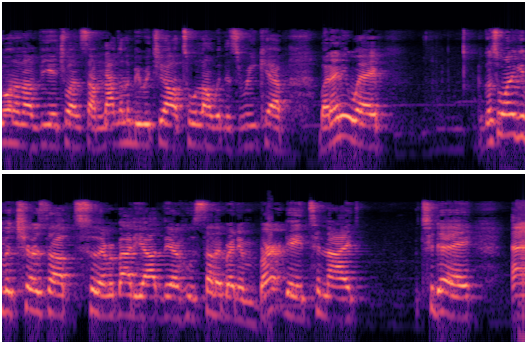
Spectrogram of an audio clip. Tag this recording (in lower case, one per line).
speech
